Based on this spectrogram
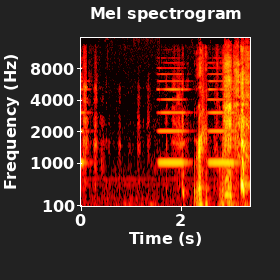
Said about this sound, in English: I mean, we have had this fire alarm go off, what, 2-3 times in the run of this show now in the last 7 poached eggs?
